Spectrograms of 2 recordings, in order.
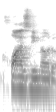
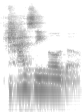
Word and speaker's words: Quasimodo: and he's great he has all the French pronunciations so you're not you're not learn you're not listening to the story of Quasimodo it's kazimodo in French it's derogatory and for uh and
